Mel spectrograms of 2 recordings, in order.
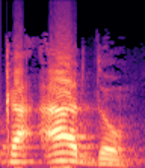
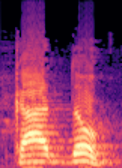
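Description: First: The aleph is pronounced separately after the prefix. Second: The aleph is swallowed into the prefix. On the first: The speaker calls it wrong. "לא" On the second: The speaker calls it right. "מבלעים את א'"

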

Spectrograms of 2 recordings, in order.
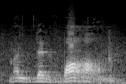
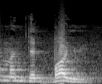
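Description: First: The name is said in a German-style accent. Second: The name is said in a plain local accent.

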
